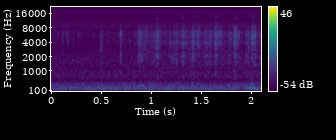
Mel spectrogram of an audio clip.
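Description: Faint, irregular crackling and pattering of leaves and red-ant-nest debris being stirred by a gloved hand in a mesh collecting basket.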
